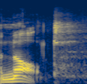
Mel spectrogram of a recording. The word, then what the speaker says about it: Knott: So, the path we're on now is going to take us up to the knot. That's spelled K N O T T like your laces.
